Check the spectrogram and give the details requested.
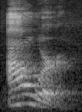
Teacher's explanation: Eu não tenho a pronúncia do H aqui como em palavras como house, casa, né? Então aqui ele é mudo.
